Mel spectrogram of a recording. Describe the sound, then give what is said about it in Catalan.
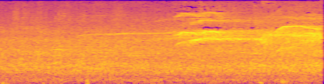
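A steady stadium crowd roar at Sant Mamés during a football match against Espanyol swells into loud, sustained shrill whistling from many fans aimed at goalkeeper Álvaro Fernández for wasting time, the piercing high tones layered over the dense rumble of the crowd. “Xiulets per Aloro.”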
